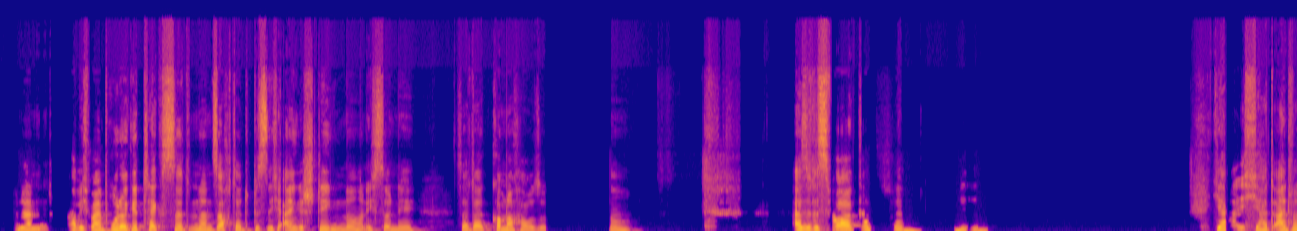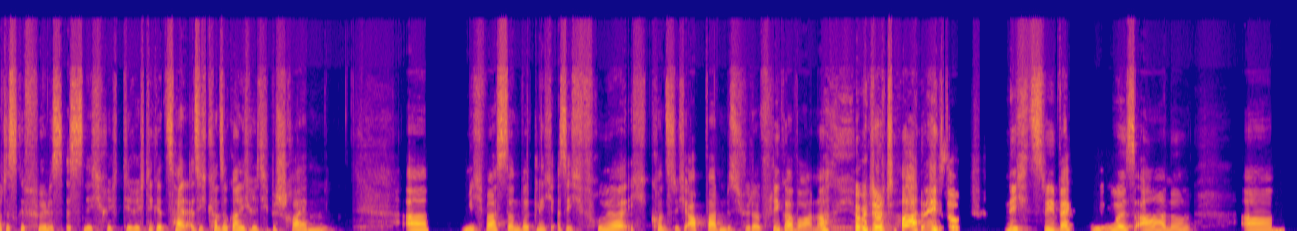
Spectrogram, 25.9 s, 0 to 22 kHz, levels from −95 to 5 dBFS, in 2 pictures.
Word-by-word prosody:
Und 220 - -5
dann 205 -1 0 0.3
habe 200 +2 -1
ich 215 - -3
meinem 215 -1 +3
Bruder 255 +4 +4
getextet 270 0 -1
und - - -9
dann 210 -1 -3
sagt 215 0 -1
er: - - -2
„Du 185 -2 -15
bist 210 +1 -2
nicht 210 +1 -6
eingestiegen“, 230 - -4
ne? 175 +3 -5
Und 200 - -8
ich 175 - -7
so: 180 0 -5
„Ne." 175 0 -8 0.4
Sagt 190 0 -6
er: 190 -1 0
„Komm 210 +5 -1
nach 190 -4 -1
Hause.“ 155 -1 -7 0.6
Ne? 190 +1 -7 1.6
Also, 215 +1 +4
das 225 0 +2
war 225 -1 +6
ganz 235 +3 -2 0.2
schlimm. 190 -5 -6 0.3
Mhm. 205 0 -8 2.3
Ja, 230 -2 +4
ich 235 - -4
hatte 230 +1 -3
einfach 230 +2 +1
das 240 -1 -2
Gefühl, 245 0 -3
es 230 0 -1
ist 215 +2 -2
nicht 235 0 -5
richt 245 0 -10
die - - -2
richtige 235 +1 -3
Zeit. 280 +4 +2
Also, 215 - -3
ich 215 - -8
kann's 255 0 -2
auch 240 - -2
gar 220 - +3
nicht 215 -1 -1
richtig 205 -1 -6
beschreiben. 200 - -3 0.7
Ähm, 215 0 +8 0.4
mich 245 +2 -4
war's 250 0 +4
dann 230 -2 -1
wirklich 240 +2 -5
als - - -3
ich - - -7
früher 290 +4 +1
ich - - -13
konnte - - -4
es - - -5
nicht - - -6
abwarten, 290 -10 +2
bis 160 +1 -7
ich - - -14
wieder 140 -3 -2
im 125 - -4
Flieger 260 - 0
war, 130 -2 0
ne? 250 - +3
Ich 415 +1 -15
habe 450 - +9 0.2
total - - +7
ich - - +7
so: - - +5 0.5
„Nichts 320 +7 0
wie 290 -4 +2
weg 285 +5 +6 0.2
in 285 +2 -4
die - - -7
USA,“ 270 +1 +3
ne? 195 +6 -5 0.5
Ähm, 220 -1 +1
225 Hz, 200 wpm, -20 LUFS, 205-250 Hz, 2.3 s, habe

